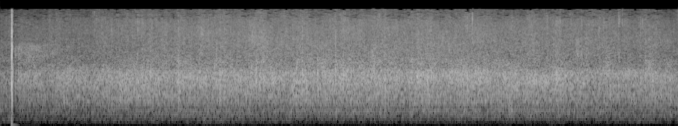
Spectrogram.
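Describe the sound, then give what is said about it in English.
Steady applause from a large group at a Sunday church service, applauding the fathers on Father's Day: a dense, even patter of many hands clapping at once that holds without pause, with no voices rising above it. “It's worthy of our applause because if you're a father and you're here on a Sunday, you are one brave human being.”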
